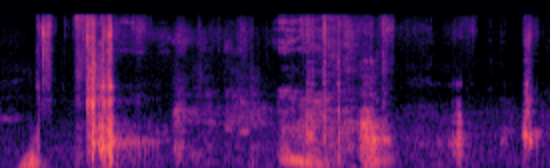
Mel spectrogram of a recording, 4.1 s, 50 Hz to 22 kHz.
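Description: Sharp clicks and knocks from a Western Digital 3.5-inch desktop hard drive's metal case being picked up and handled on a tabletop, the loudest in the first second. In the middle a short wavering, pitched whine-like sound follows.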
